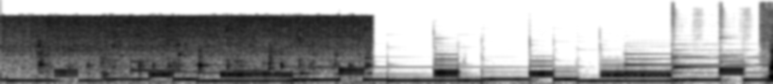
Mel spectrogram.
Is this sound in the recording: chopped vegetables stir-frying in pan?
yes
